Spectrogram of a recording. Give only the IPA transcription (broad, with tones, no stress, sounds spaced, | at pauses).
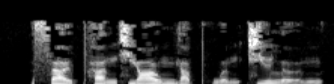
s a˥˩ ɪ̯ pʰ a˥ n ɕ j ɑ˥ ʊ̯ m j ä˨ pʰ w ə̰˨˩ n t͡ɕ i˥ l ə̰˨˩˦ n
